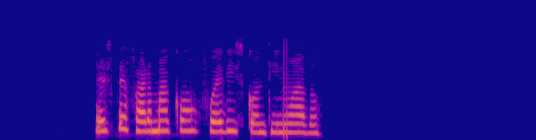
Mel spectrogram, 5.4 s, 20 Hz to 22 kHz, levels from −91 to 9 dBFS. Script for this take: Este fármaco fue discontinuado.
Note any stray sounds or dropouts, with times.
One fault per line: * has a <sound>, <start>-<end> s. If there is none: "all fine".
all fine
